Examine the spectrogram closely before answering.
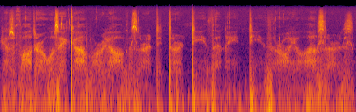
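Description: This is a breathy whisper. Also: woman. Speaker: ASMR creator. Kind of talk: ASMR Wikipedia reading. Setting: close-up condenser microphone recording. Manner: whispered, soft, breathy. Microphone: studio mic.

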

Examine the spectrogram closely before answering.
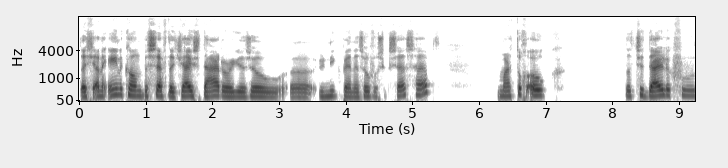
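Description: A woman with a fairly low voice speaks in an animated tone, the sound dry and close with no echo. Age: 30s. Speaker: podcast host and music business legal advisor. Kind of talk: solo podcast monologue. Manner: frequent code-switching to English.

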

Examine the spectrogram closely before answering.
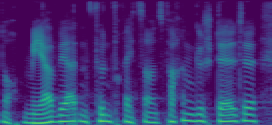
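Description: A man talks at a moderate pace with ordinary pitch variation and a somewhat breathy quality. The background is quiet. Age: 40s. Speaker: lawyer and law firm owner; lawyer. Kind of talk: scripted monologue to camera (recruiting video). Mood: calm, earnest. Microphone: studio mic.

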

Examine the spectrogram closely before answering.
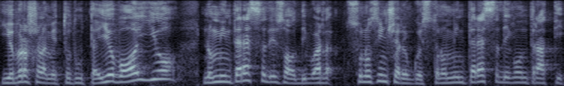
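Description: Speaking very fast with a high pitch and lively intonation, a man is heard over a quiet background. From Italy, Lazio (Sora, Frosinone); Lazio. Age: 20s. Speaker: digital entrepreneur and content creator; content creator. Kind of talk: casual interview chat. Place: studio. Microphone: studio mic.

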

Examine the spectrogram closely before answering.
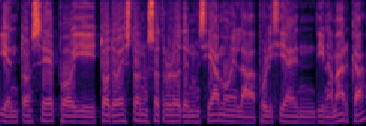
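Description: A man talks at a moderate pace in a fairly low voice with fairly even intonation over a quiet background. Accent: Romanian. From Romania. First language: Romanian (speaking Spanish). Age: 30s. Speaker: political candidate and activist; candidate. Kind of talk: radio interview. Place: studio.

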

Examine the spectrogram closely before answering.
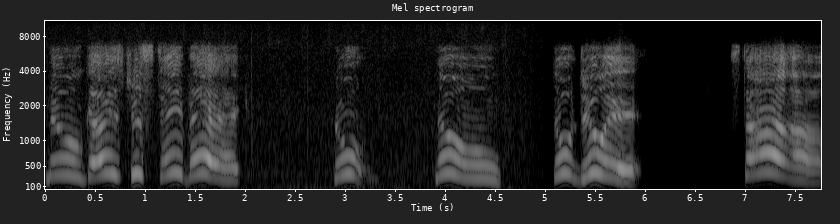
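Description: A put-on character voice with a high pitch speaks at a very slow pace. Long, frequent pauses break up the delivery. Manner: laid-back, pleading.

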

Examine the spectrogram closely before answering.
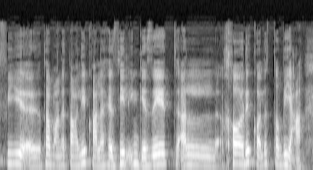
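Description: In an Egyptian accent, a woman speaks at a moderate pace with ordinary pitch variation. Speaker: news show host. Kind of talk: news commentary. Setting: studio. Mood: indignant, critical. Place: studio. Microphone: lapel.

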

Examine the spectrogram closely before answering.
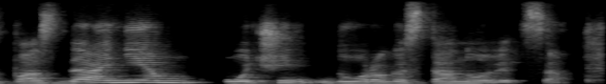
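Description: A plain, everyday voice at a fairly slow pace. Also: woman. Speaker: tax consultant and auditor; presenter. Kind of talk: webinar presentation. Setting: video call. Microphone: webcam.

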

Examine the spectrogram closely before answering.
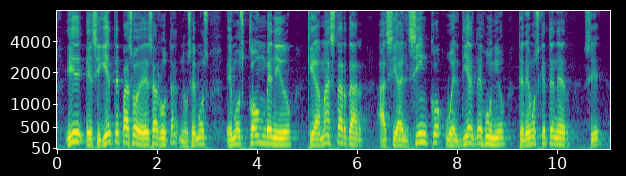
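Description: This man has a fairly high pitch, a dark, mellow tone, ordinary pitch variation and a very slow pace. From Colombia, Boyacá (Moniquirá); Boyacá, Colombia. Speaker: politician, mayoral candidate; politician, candidate. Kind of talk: TV interview. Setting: studio. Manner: halting, repeats words. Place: studio. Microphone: lapel.

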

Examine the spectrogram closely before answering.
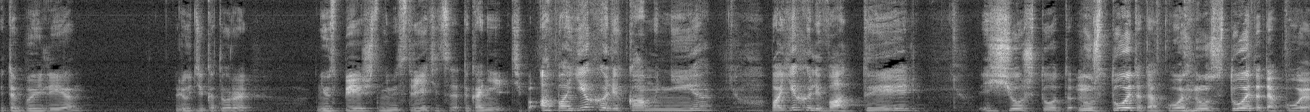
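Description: A man speaks at a fairly slow pace with long, frequent pauses and a somewhat breathy, fairly high voice. His tone is animated, with very wide pitch swings. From Russia, small village. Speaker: video blogger. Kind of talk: personal storytelling vlog. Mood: playful, dramatic storytelling. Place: home room. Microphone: phone near.

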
